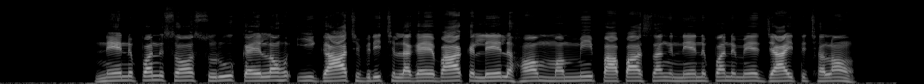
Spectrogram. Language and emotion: Maithili, neutral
